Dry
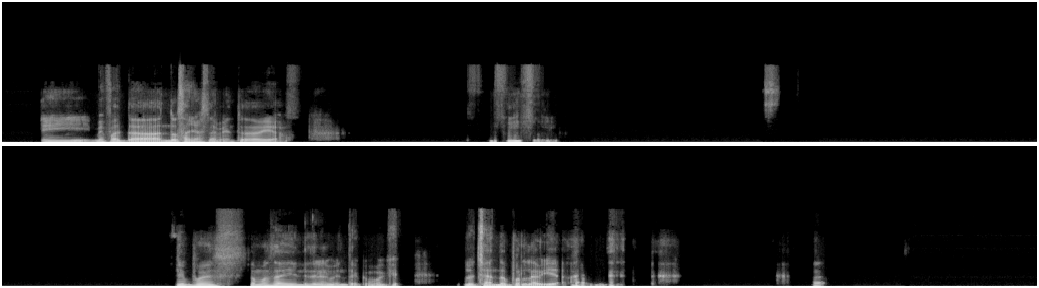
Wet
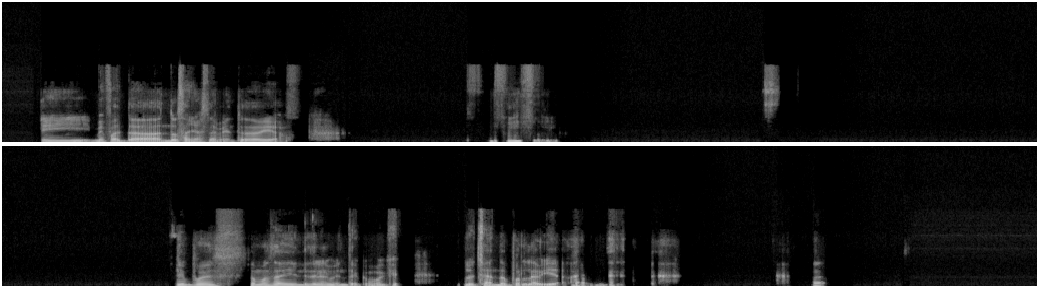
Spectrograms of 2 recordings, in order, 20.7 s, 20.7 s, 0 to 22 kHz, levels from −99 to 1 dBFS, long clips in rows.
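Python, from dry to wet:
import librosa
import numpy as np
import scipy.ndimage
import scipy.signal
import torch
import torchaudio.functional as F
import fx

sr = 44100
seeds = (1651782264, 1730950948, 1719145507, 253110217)

y = scipy.signal.sosfilt(scipy.signal.butter(2, 230.0, 'highpass', fs=sr, output='sos'), x)
y = fx.high_shelf(y, sr, hz=6800.0, db=8.5)
y = fx.band_squash(y, sr, depth_pct=40)
y = F.gain(torch.from_numpy(y), -5.5).numpy()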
